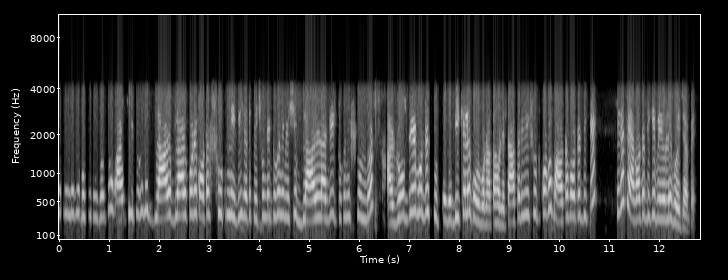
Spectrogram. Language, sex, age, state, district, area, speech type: Bengali, female, 30-45, West Bengal, Dakshin Dinajpur, urban, conversation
